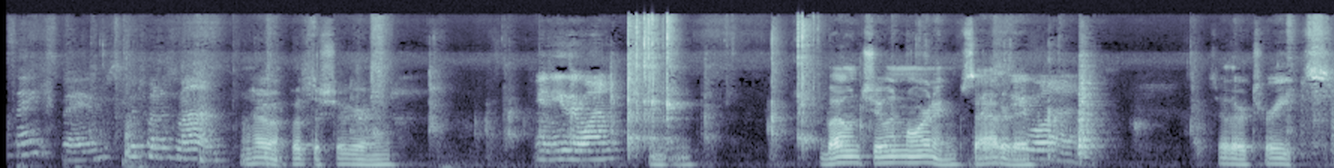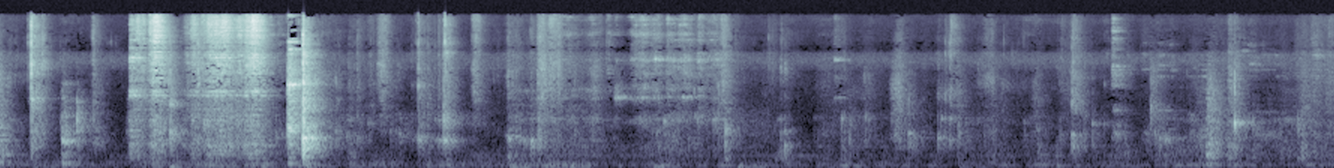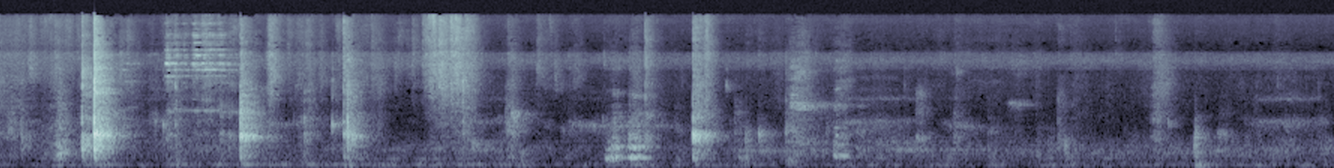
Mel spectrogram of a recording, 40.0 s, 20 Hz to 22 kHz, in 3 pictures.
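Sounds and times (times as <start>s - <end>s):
dogs gnawing chew sticks: 16.6s - 19.4s, 20.3s - 28.3s, 29.0s - 34.6s.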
